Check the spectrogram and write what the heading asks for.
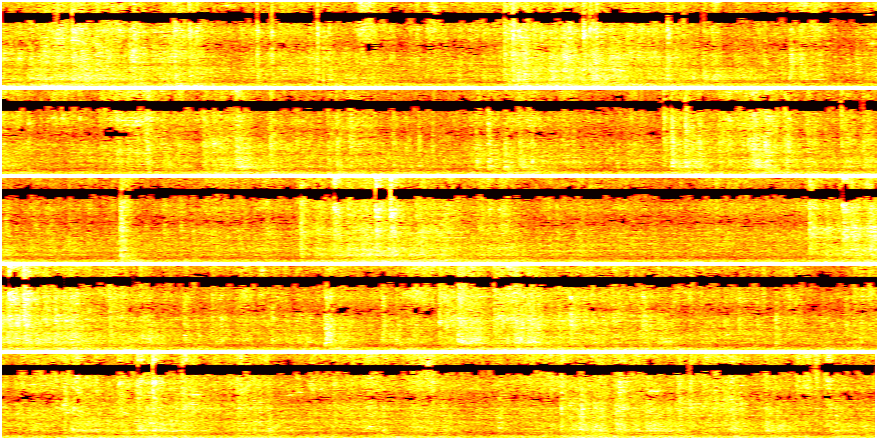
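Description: Empty coal hopper cars of a freight train rolling past close by: a steady loud rumble of steel wheels on rail, with scattered clanks and rattles.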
